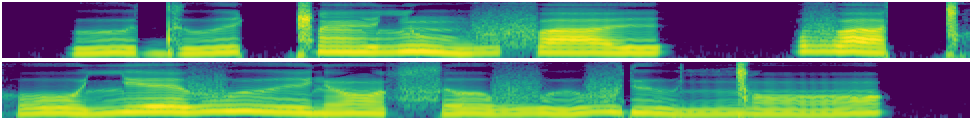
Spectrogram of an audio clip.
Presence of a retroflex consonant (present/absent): absent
